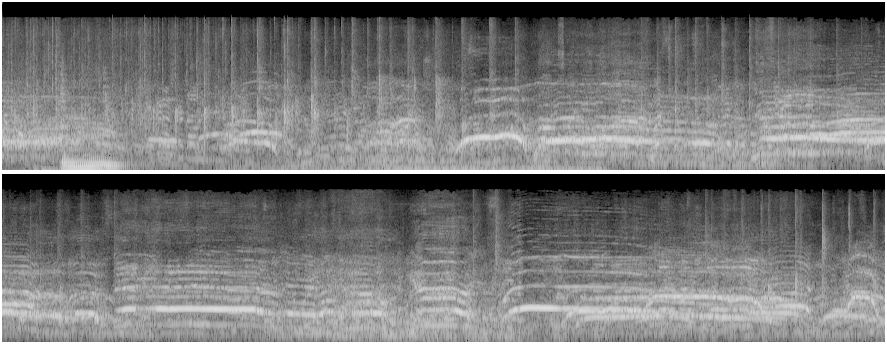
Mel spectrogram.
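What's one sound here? An electric guitar plays loudly.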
